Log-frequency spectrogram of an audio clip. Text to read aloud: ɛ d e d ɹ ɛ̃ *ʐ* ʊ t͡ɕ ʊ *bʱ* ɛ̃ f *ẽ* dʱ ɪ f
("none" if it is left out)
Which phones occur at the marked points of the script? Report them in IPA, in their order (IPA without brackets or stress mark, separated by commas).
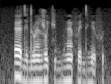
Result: ʐ, bʱ, e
